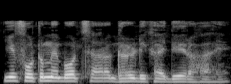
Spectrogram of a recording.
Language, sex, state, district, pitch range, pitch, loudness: Hindi, male, Arunachal Pradesh, Lower Dibang Valley, 130-160 Hz, 145 Hz, -16 LUFS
